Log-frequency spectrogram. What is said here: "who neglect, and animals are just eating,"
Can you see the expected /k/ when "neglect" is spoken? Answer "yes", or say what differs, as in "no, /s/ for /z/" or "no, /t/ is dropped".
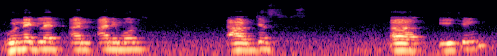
no, /k/ is dropped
